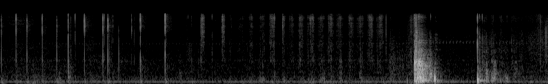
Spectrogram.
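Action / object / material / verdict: tap / large block of ice / ice / none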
